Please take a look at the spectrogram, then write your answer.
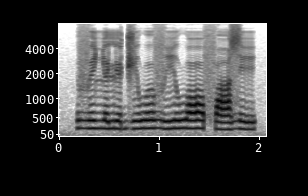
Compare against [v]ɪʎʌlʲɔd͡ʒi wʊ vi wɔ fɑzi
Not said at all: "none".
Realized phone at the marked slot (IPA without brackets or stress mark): v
